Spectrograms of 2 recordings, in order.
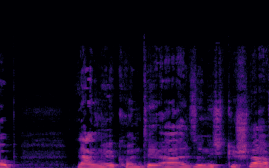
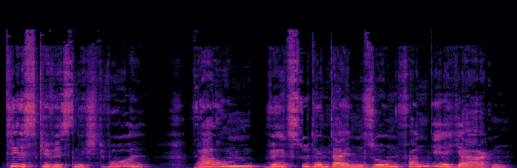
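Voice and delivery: higher, louder, dismayed protest; shocked appeal; 5 semitones higher, 10 dB louder than usual. A narrator's reading. Son asking his mother why she rejects him, shocked appeal. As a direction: appeal to them in alarm. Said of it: "fragte Jakob ganz erschrocken".

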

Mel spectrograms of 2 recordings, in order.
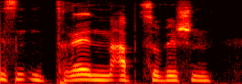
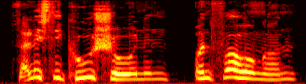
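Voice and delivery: loud, raised-pitch outburst; Wilm's frantic shout; 4 semitones higher, 10 dB louder than usual. Acted. Wilm, axe still raised over the cow, crazed shout. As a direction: shout the question back wildly. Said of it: "schrie Wilm wie ein Wahnsinniger".

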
